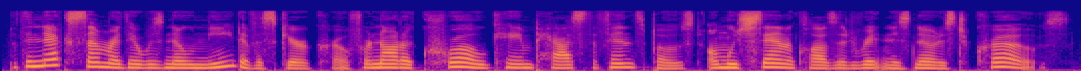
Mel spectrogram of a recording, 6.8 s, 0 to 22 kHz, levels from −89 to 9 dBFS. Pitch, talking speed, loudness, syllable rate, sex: 200 Hz, 265 wpm, -17 LUFS, 6.0 syllables/s, female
